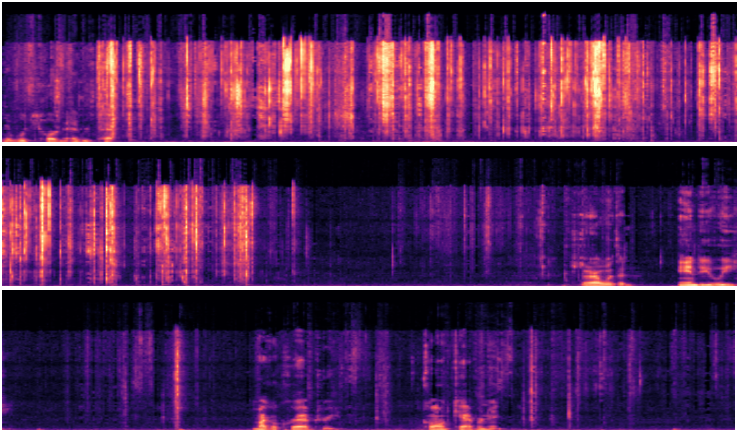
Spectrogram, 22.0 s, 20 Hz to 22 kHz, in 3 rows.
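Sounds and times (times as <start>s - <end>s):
wrapper tearing and crinkling: 0.4s - 10.4s.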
